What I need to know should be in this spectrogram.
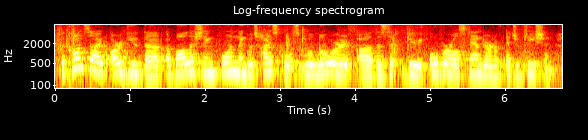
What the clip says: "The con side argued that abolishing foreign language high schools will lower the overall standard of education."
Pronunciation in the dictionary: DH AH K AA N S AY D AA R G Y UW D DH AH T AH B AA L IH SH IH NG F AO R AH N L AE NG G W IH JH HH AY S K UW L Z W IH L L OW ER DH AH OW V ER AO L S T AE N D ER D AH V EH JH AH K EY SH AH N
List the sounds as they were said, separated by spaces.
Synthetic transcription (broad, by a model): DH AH K AA N S AY D AA R G Y UW D DH AH T AH B AA L IH SH IH NG F AO R AH N L AE NG G W IH JH HH AY S K UW L Z W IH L L OW ER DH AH OW V ER AO L S T AE N D ER D AH V EH JH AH K EY SH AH N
